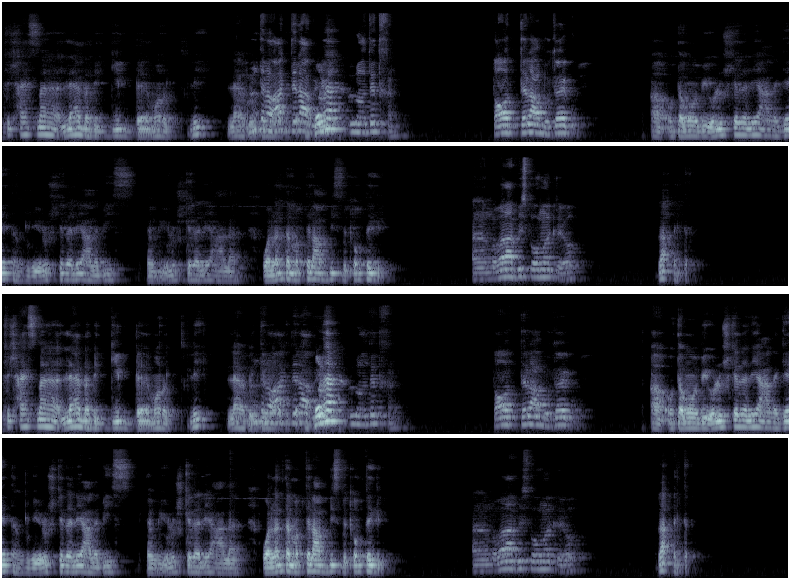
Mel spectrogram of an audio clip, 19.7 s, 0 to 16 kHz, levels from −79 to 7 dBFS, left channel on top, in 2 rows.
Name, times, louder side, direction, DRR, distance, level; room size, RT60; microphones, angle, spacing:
voice 1, 0.0-2.6 2.8-3.5 3.9-4.3 8.1-14.7 18.0-18.4, right 4 dB, 90° right, 0.8 m, -25 dB
voice 2, 2.9-4.9 6.1-7.2 15.7-17.0, left 4 dB, 80° left, 1.7 m, -28 dB
11.5 x 9.5 x 3.9 m
head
